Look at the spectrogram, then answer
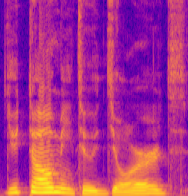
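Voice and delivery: high, plaintive whimper; wretched, pleading excuse; miserable. A narrator's reading. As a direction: whine it like a child being blamed. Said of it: "he said miserably".

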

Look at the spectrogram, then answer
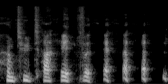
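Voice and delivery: laughing through the words; tired laugh. Real, not acted. Tired streamer turning down a viewer's request, laughing. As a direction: chuckle it out, worn out and amused.

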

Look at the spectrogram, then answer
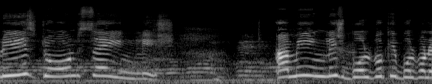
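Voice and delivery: slow, drawn-out sneering parody of a snob; mock posh. Parodying a commenter who mocks her English, slow posh sneer. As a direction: drag every word out like a stuck-up lady. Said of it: "ফালতু কতগুলা চামচা মার্কা মহিলা আছে".

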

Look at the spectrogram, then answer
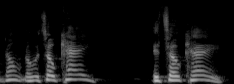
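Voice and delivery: ordinary talk, nothing marked

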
